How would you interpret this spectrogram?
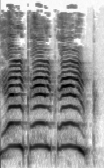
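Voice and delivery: very high, loud squeal for help; mock yelling. A narrator's reading. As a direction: witch mimicking panicked teachers. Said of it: "and yelling".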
